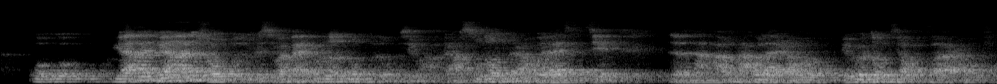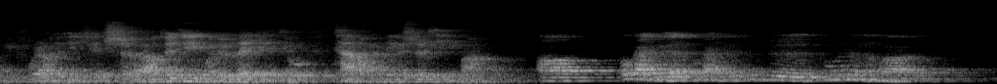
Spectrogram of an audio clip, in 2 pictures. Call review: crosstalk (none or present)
none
